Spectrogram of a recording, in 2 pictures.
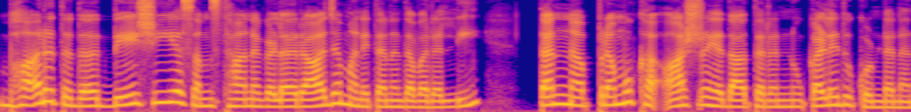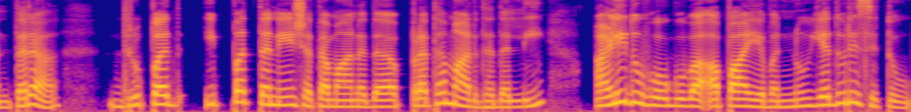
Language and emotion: Kannada, neutral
